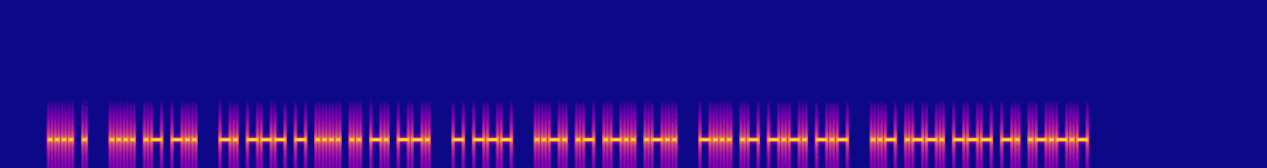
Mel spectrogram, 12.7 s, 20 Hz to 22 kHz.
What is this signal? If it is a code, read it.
Morse code, heard as a keyed tone, about 34 wpm, 700 Hz. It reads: HE HAD NOTHING TO FALL BACK UPON.
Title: Sentences from Top 1100 Words 35wpm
